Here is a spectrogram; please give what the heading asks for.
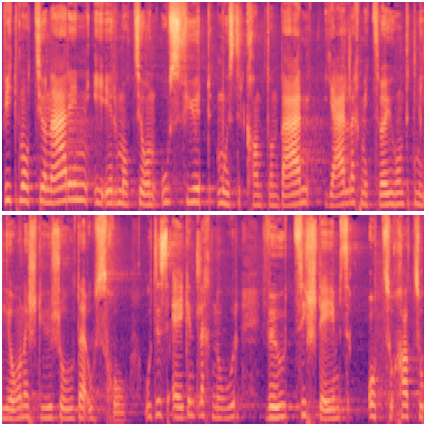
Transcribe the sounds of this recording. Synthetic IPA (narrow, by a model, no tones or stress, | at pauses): vitmɔt͡sjonæːɾɪniʔɪɾəmɔt͡sjoːnusfyːətmuəsd̥əɾkʰɑnt̪onbæːɾnjæːɾləχmɪt̚t͡svœʏhʊnd̪ətmiljoːnəʃtyːɾʃʊld̥əʔusχoː | ud̥əsɛɪɡəntləχnuːɾ | vɪwtsiʃteːms | ɔt͡sχɑt͡s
